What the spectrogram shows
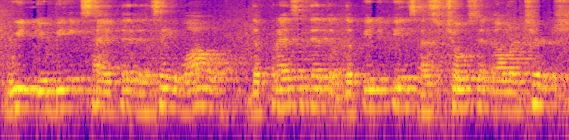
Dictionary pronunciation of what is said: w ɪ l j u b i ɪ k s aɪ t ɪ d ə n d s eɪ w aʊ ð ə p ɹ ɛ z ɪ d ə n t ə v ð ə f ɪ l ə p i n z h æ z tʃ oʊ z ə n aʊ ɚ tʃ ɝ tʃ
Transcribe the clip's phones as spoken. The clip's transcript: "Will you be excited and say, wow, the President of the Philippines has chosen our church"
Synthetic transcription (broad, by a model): w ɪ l j u b i ɪ k s aɪ t ɪ d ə n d s eɪ w aʊ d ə p ɹ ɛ s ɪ d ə n t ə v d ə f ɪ l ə p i n s h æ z tʃ oʊ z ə n aʊ ɚ tʃ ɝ tʃ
